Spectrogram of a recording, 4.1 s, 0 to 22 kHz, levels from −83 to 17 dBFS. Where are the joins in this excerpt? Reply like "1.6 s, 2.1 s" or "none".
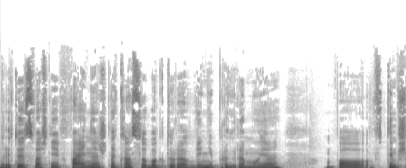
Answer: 1.0 s, 1.9 s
